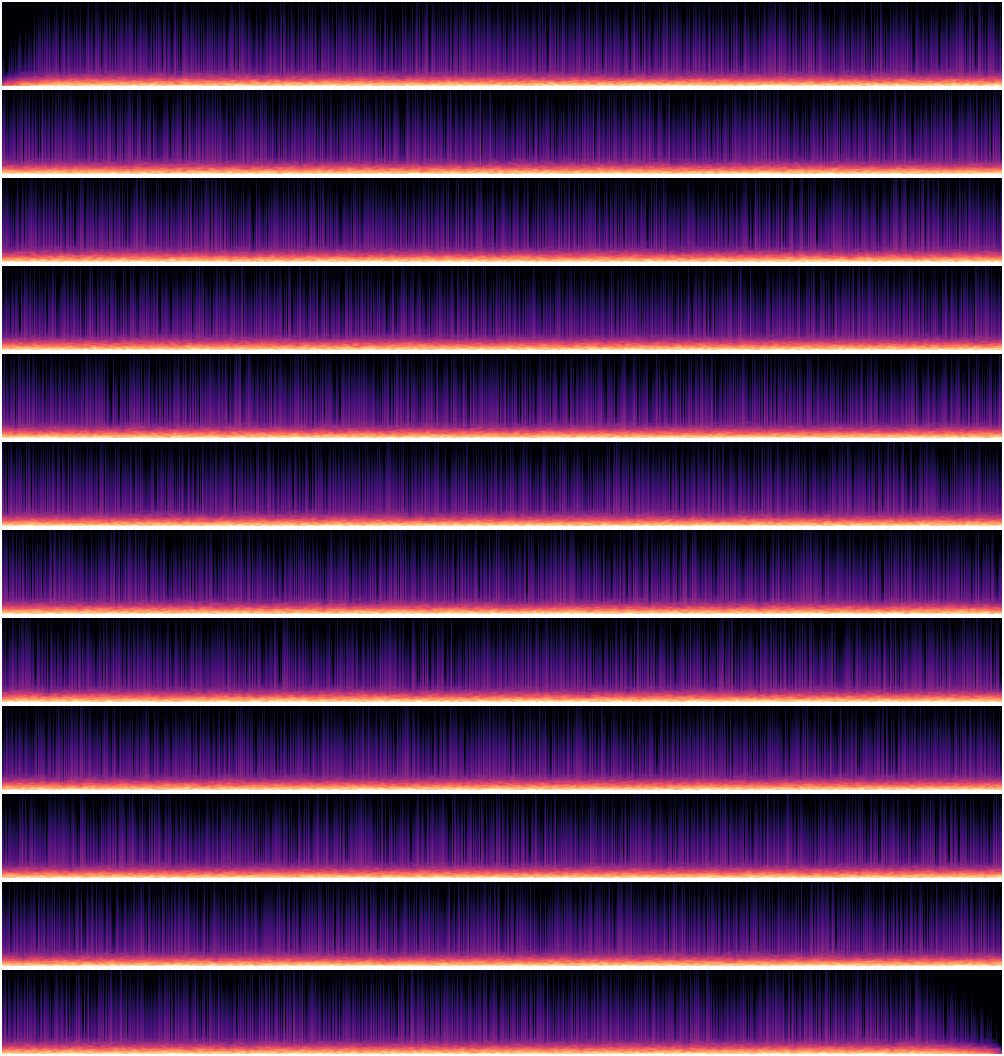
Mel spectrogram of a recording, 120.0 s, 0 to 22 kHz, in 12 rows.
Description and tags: Low rumble of an earthquake. Made in Audacity.
Hunting trolls since 2016!
BTC: 36C8sWgTMU9x1HA4kFxYouK4uST7C2seBB
BAT: 0x45FC0Bb9Ca1a2DA39b127745924B961E831de2b1
LBC: bZ82217mTcDtXZm7SF7QsnSVWG9L87vo23
deep, low-frequency, natural-disaster, quake, rumble, rumbling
